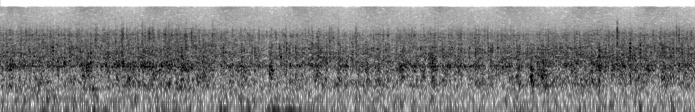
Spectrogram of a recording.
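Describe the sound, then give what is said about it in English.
Rain patters on a car roof as a soft, continuous hiss of many small drops. The sound is faint and steady throughout, with no distinct individual hits. “The rain pitter-pattering on the roof.”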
